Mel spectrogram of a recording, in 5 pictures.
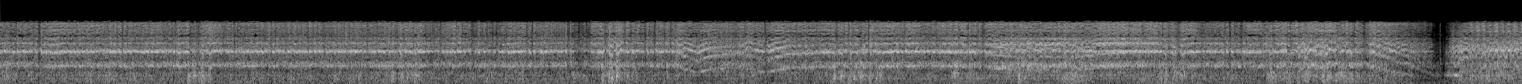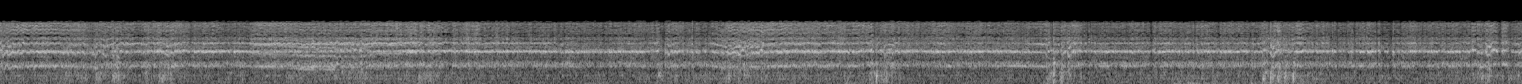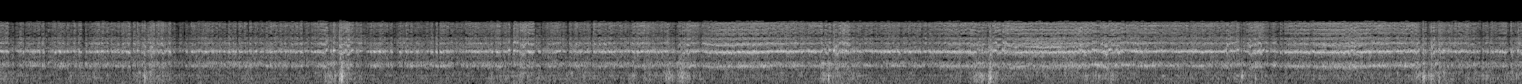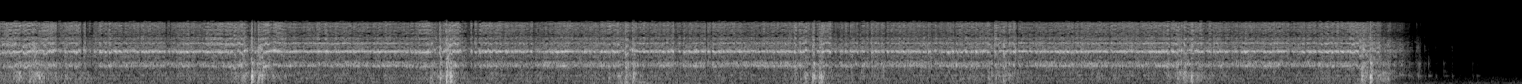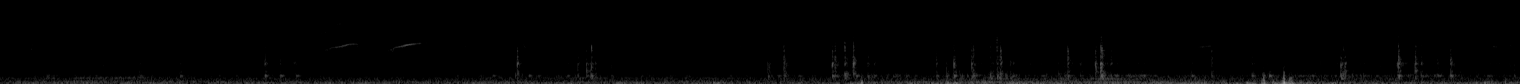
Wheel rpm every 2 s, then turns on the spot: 230, 240, 240, 200, 220, 220, 200, 130, 230, 220, 230, 230, 230, 230, 230, 240, 230, 230, 230, 230, 220, 230, 230, 230, 230, 230, 230, 240, 230, 180, 0, 0, 0, 0, 0, 0, 0, 0.
none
